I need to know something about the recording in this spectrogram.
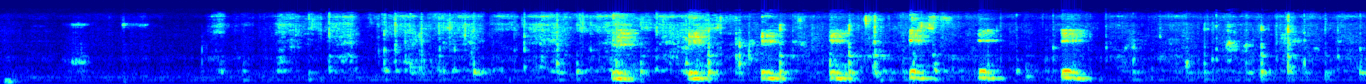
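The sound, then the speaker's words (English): Wet, rhythmic whisking of a milk batter in a bowl: about seven quick, even strokes sloshing through the liquid, following a few seconds of quieter stirring and shuffling sounds. “Oh, you can want to hear the whisk sounds as well.”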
